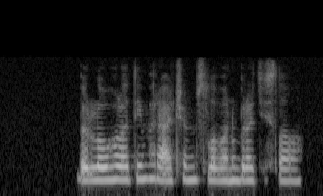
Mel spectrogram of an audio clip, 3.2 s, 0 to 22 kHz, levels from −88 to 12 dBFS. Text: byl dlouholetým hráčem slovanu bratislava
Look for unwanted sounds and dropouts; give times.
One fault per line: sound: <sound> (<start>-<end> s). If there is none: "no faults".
no faults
